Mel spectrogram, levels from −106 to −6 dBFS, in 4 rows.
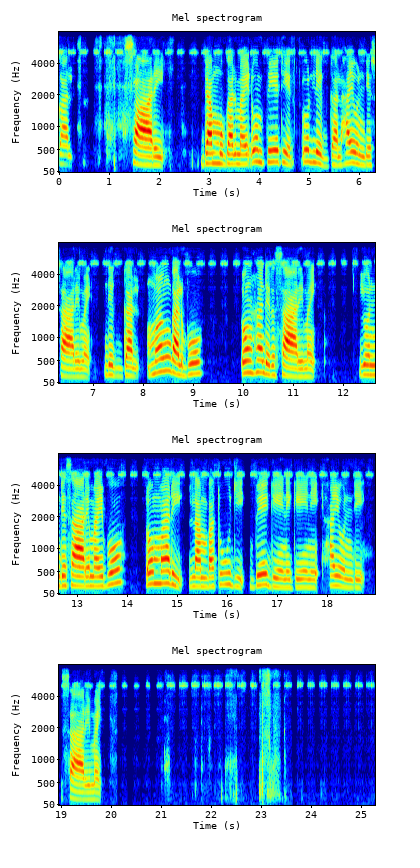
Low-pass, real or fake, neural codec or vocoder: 7.2 kHz; fake; codec, 16 kHz, 8 kbps, FunCodec, trained on Chinese and English, 25 frames a second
